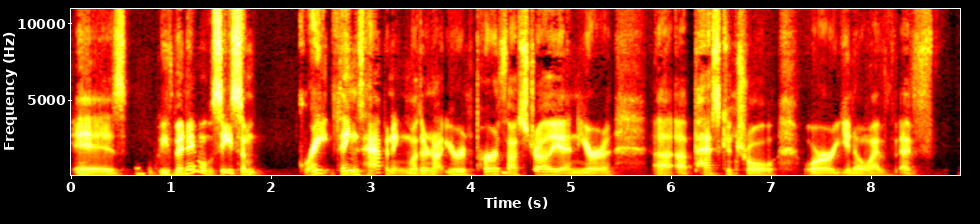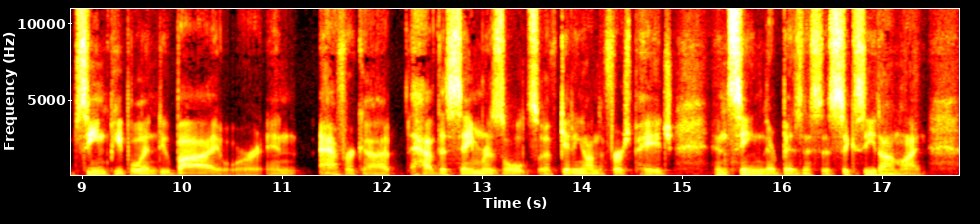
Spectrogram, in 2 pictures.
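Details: Adult male speaker; typical voice.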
